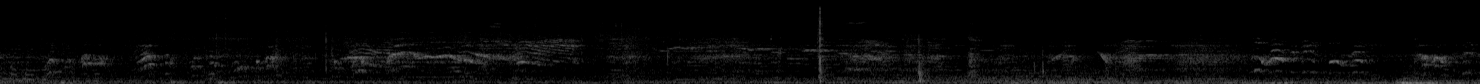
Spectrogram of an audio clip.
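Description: Chickens clucking faintly, many short calls scattered throughout, with a single sharp click about eight seconds in.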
